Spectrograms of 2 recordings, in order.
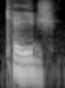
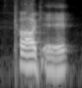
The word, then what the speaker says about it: Kage: Did you find on those 150 in ones, did you find anything called Cage? – Kage. Well, yeah, that's it. That's how you pronounce it. It's Shadow in Japanese.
